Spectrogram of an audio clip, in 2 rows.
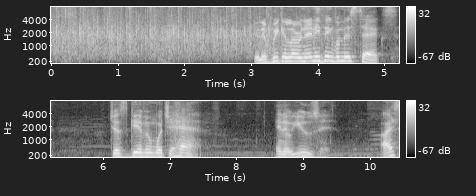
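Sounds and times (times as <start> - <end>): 
audience clapping hands: 0.0 - 4.8
speech: 3.0 - 5.2, 6.1 - 7.5, 8.6 - 9.5, 10.2 - 10.4.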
